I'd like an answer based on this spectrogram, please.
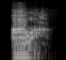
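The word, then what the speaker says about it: haba: Ya se vuelve muda la H. Aba, pero con H todavía. Es una H muda, ¿no? ¿Para qué pones una H muda? ¿Qué sentido tiene la H muda si no se pronuncia?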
